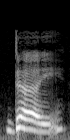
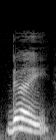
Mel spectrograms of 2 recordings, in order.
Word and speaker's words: day: In exact RP pronunciation, the pronunciation would be involved with gliding of the diphthong. If I'm going to pronounce day, it would be day.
